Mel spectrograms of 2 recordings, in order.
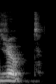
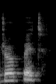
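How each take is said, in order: First: The ending is said as a short T sound. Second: The ending is said as a separate extra syllable. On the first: The speaker calls it right. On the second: The speaker calls it wrong.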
